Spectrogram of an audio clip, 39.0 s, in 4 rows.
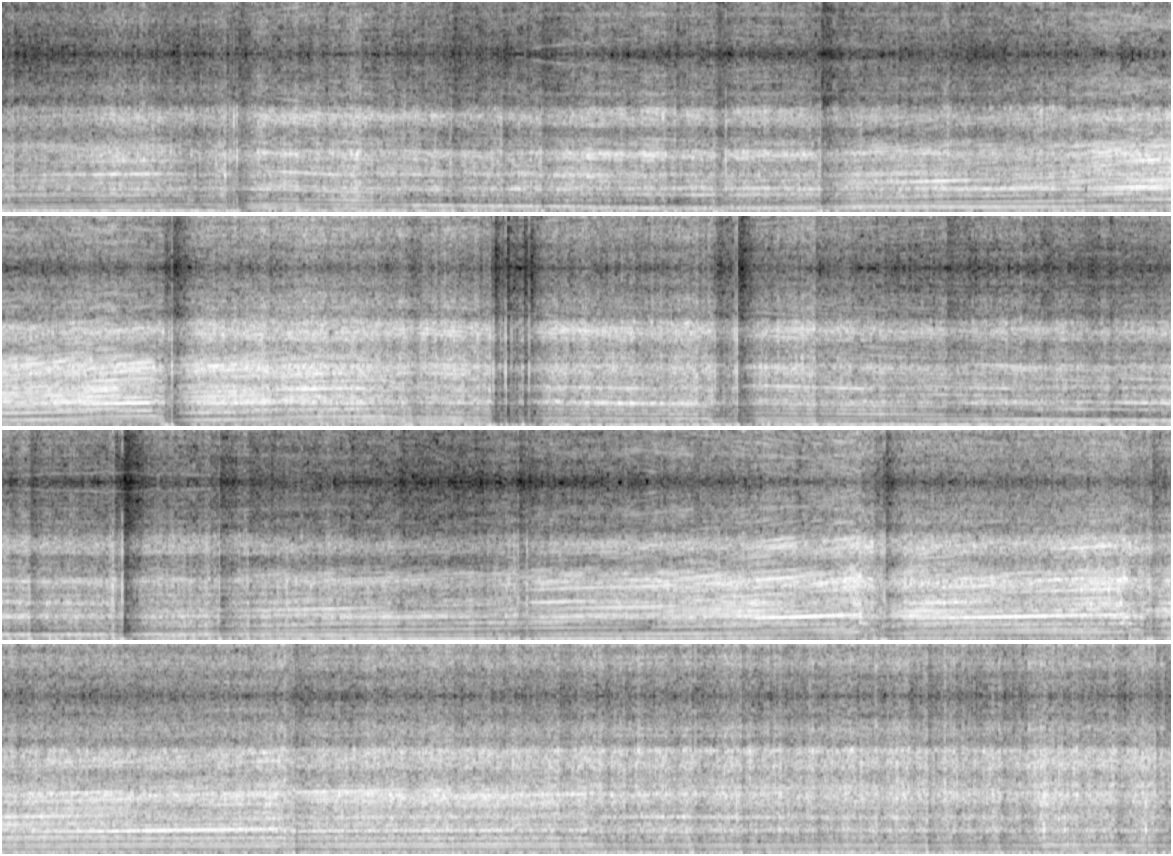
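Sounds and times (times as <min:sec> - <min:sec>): motorcycle engine at high revs: 0:00.0 - 0:38.9.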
